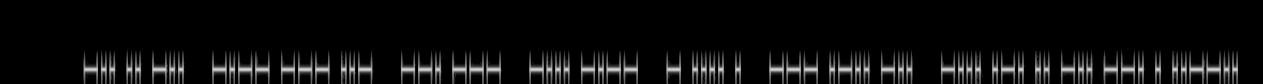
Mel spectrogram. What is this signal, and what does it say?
Morse code, heard as a keyed tone, about 28 wpm, 700 Hz. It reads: DID YOU GO BY THE OLD BRIDGE?
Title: Sentences from Top 1200 Words 28wpm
